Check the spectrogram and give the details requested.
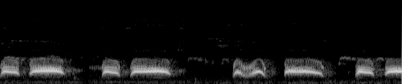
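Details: Decoy spotted dove cooing to attract wild doves: paired, hollow coo phrases, a brief lead note followed by a longer sustained one, spaced by short pauses in a quiet setting.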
